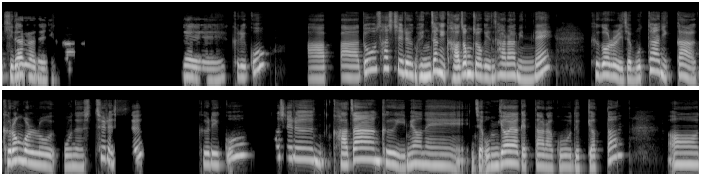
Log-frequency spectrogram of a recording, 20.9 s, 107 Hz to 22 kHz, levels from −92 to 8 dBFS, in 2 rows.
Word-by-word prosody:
기다려야 205 0 +3
되니까 165 0 -4 1.9
네. 175 -3 -2
그리고 270 - -2 0.5
아빠도 185 - -3
사실은 315 -8 +2
굉장히 215 +6 +5
가정적인 200 -1 +3
사람인데 220 - 0 0.6
그거를 220 -3 +3
이제 170 +1 0
못하니까 200 - 0
그런 255 +3 +5
걸로 205 -7 +3
오는 180 0 -4
스트레스? 250 - -5 1.2
그리고 205 - -1 0.4
사실은 285 -6 -2
가장 270 +7 +3
그 220 -4 +3
이면에 195 +2 -2
이제 170 - -2
'옮겨야겠다.'라고 180 -3 0
느꼈던 170 - -4 0.7
어 205 -1 0
205 Hz, 205 characters per minute, -24 LUFS, 180-245 Hz, 1.9 s, 굉장히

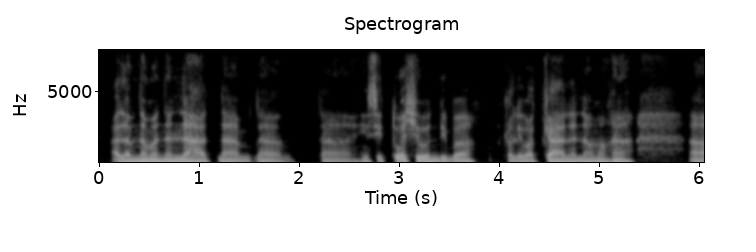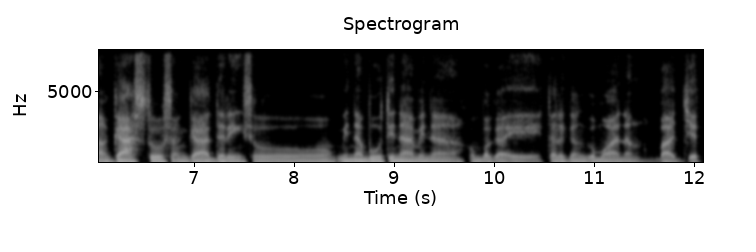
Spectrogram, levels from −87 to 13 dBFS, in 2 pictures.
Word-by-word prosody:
alam 100 +3 +4
naman 105 -1 +5
ng 100 +1 +4
lahat 95 -5 +4
na 85 -3 0 0.2
na 85 -2 -3 0.4
na 80 - -4 0.3
yung 90 - -4
sitwasyon, 105 -1 +3
'di 105 - 0
ba? 105 +1 0 0.3
Kaliwat-kanan 90 +2 +2
ang 90 0 +1
mga, 95 +3 +1 0.7
ah, 85 -1 0
gastos, 105 -1 +4
ang 85 +1 -4
gathering 90 -1 +1
so 95 0 -4
minabuti 105 -1 +2
namin 90 -3 +1
na 80 +1 -5
kumbaga 80 -3 -4
eh, 75 -1 -6
talagang 90 -1 -4
gumawa 85 -2 -2
ng 80 +2 -10
budget 80 -1 -3
90 Hz, 140 wpm, -28 LUFS, 85-100 Hz, 0.7 s, naman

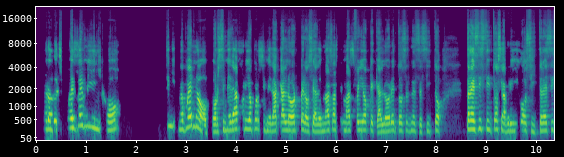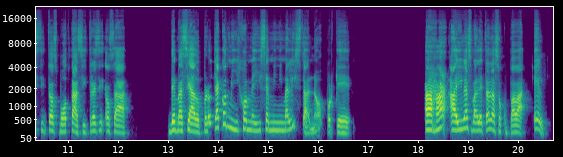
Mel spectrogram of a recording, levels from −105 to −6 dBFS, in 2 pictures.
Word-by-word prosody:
pero - - +2
después 275 -12 +1
de 335 +1 +1
mi 310 0 -8 0.2
hijo 225 +2 -2 0.9
sí, 320 +1 -7 0.2
bueno, 300 0 +5 0.2
por 180 0 +1
si 215 +4 -7
me 210 0 -4
da 235 +2 +5
frío, 245 -2 0
por 255 0 -2
si 230 - -13
me 195 -1 -5
da 200 +1 +2
calor, 210 -1 +3
pero 195 -4 +1
si - - -4
además 195 +4 -1
hace 225 -1 -4
más 205 0 -5
frío 220 0 -2
que 205 -2 -7
calor, 185 +4 0
entonces 205 -1 -6
necesito 195 0 -6 0.5
3 235 0 +6
distintos 240 -2 -4
abrigos 195 +2 -2
y 175 - -11
3 205 +4 -2
distintas 210 -1 -4
botas 185 -1 0
y 170 - -10
3 195 +1 -3
dis 210 -1 -11
o 190 - -2
sea, 160 -3 -2 0.8
demasiado, 200 -4 +3
pero 190 +2 0
ya 280 - +4
con 370 +1 -4
mi 245 -4 -3
hijo 245 +3 -2
me 215 -3 -5
hice 210 +3 -4
minimalista, 210 +5 -5
¿no? - - -8
Porque 155 -3 -4 1.5
ajá, 225 +1 +9
ahí 225 +1 +5
las 270 -3 0
maletas 210 +1 0
las 220 -5 0
ocupaba 165 -1 -2
él - - -4
210 Hz, 165 wpm, -23 LUFS, 195-230 Hz, 1.5 s, ajá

